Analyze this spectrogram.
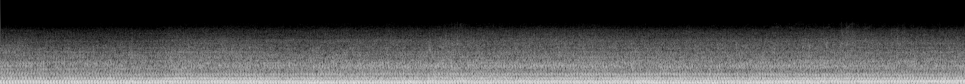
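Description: Tyres roll over a concrete road.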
